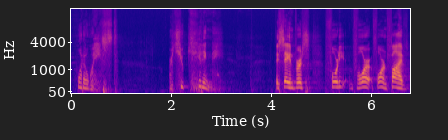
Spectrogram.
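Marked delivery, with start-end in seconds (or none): 0.1-3.1 appalled disbelief. Acted. Disciples' disapproving thoughts voiced.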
